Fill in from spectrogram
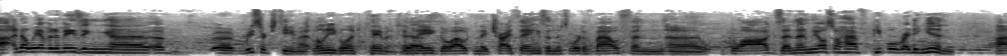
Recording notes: broadcasts live from the 25th anniversary of Toronto Taste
